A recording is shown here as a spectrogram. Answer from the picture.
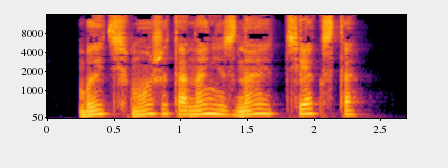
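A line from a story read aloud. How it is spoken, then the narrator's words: Quiet interjection. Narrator (Russian): тихо вставляет Зуана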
